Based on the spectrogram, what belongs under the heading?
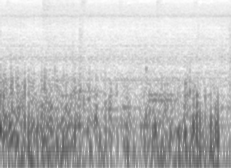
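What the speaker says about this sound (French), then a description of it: "Là d'ailleurs, c'est du vent de sud, faible" Low steady rumble of a light southerly wind buffeting the microphone on a sailing cruise, a soft continuous gusty noise with no voices.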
